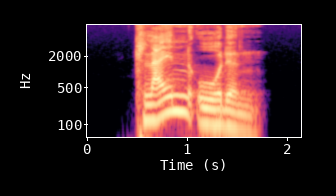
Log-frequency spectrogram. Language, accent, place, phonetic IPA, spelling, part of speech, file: German, Germany, Berlin, [ˈklaɪ̯nˌʔoːdn̩], Kleinoden, noun, De-Kleinoden.ogg
- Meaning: dative plural of Kleinod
